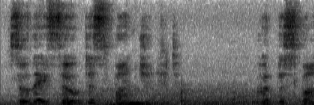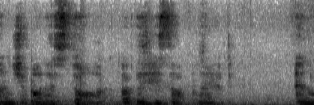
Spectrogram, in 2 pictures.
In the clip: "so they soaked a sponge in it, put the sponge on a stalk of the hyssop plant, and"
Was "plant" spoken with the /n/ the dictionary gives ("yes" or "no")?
yes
